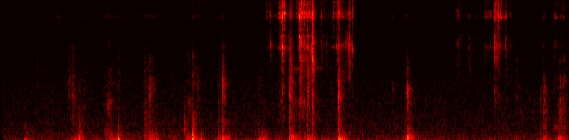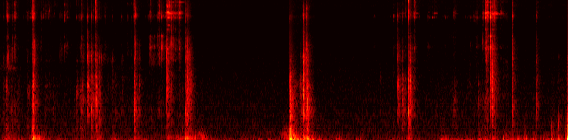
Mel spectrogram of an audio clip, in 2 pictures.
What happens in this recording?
i walked to the door, unlocked it, opened it then entered the room. I then locked the door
